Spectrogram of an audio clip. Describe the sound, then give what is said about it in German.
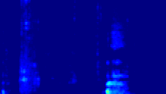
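Short bursts of crinkling plastic: a quick rustle, a pause with faint ticks, then a louder, fuller crackle, with no voices. “Oh, was hören wir hier? Plastik. Plastik, genau. Raschelndes Plastik.”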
